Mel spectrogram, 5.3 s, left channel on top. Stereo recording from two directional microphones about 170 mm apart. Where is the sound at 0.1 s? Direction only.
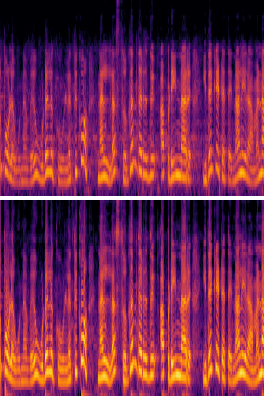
50° right (ahead or behind).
